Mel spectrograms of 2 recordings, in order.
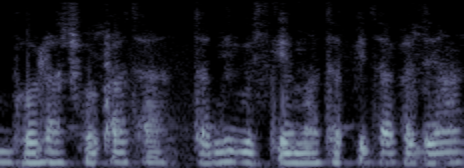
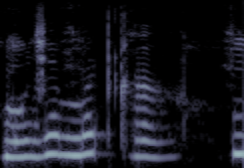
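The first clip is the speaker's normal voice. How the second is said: put-on high, slow terrified child begging; high, slow scared boy pleading; frightened plea; 7 semitones higher, much slower than usual. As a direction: plead for your life.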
